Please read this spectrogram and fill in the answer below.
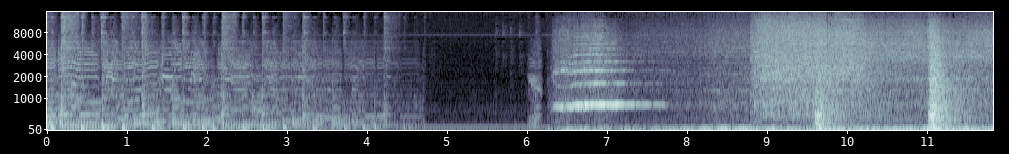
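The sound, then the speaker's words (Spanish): A train whistle sounds for departure as one steady, piercing tone, followed by loud, sustained hissing. Music plays before it, then falls silent just before the whistle. “vamos a subir al tren porque va a pitar su salida y no es cuestión de quedarse abajo.”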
